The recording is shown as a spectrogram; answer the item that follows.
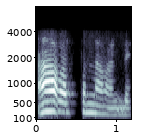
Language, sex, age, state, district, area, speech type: Telugu, female, 45-60, Andhra Pradesh, West Godavari, rural, conversation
